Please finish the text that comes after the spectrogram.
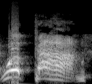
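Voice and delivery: a hammed-up grunt as you take the hit; mock grunt of impact. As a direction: grunt like a player getting flattened. Player grunts getting hit.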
